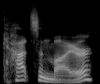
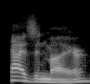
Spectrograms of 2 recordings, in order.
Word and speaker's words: Kazenmayer: I'm going to say Katzenmeyer, and you're going to correct me by saying Kazenmayer, but close.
